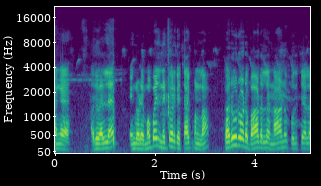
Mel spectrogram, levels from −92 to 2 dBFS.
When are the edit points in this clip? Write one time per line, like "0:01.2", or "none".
0:01.4
0:03.2

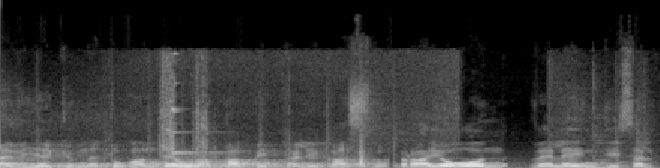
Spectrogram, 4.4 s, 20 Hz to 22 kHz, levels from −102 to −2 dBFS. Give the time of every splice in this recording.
0:02.6

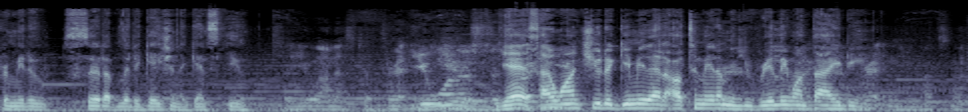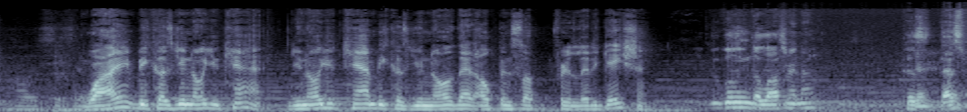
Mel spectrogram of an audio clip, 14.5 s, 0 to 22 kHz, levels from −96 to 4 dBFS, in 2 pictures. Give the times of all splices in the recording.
0:12.6

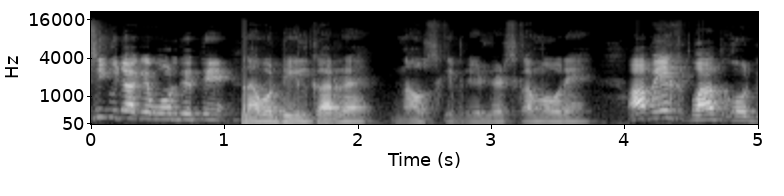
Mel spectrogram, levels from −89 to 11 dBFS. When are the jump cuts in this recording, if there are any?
0:01.1

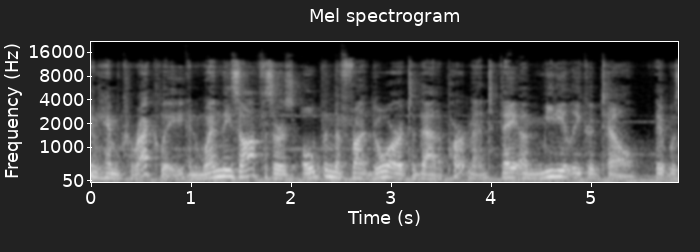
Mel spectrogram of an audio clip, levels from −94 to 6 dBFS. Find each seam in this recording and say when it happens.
0:00.9
0:03.9

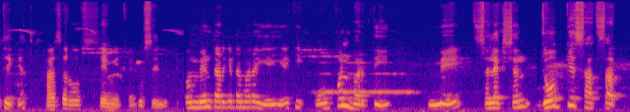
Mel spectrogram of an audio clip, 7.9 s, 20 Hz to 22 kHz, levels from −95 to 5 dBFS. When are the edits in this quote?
0:02.3
0:06.6

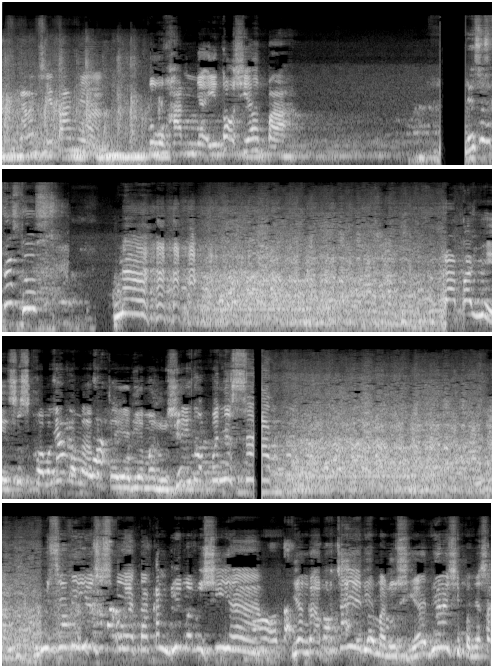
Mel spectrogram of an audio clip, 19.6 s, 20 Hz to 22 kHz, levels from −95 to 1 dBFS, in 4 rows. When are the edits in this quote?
0:12.4
0:14.5

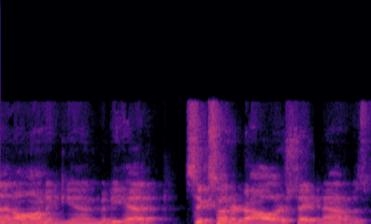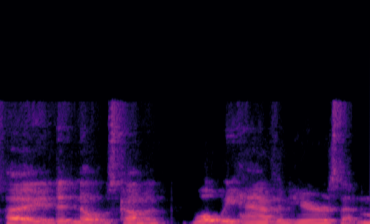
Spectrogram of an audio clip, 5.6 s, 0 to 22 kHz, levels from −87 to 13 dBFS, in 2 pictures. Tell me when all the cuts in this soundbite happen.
0:04.1

